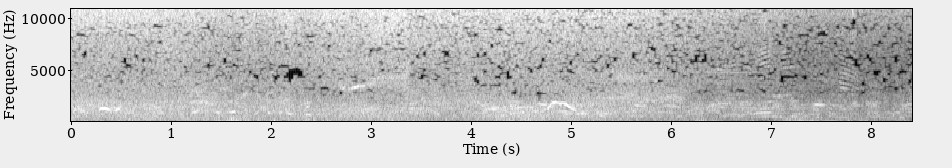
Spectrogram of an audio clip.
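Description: Sea surf breaking and washing over the shallows of a sandy beach, a steady rushing wash, with wind buffeting the phone's microphone.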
